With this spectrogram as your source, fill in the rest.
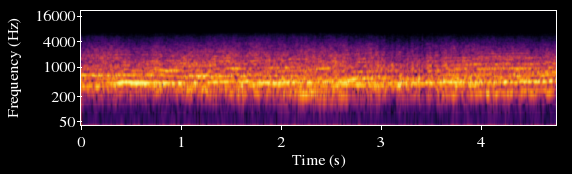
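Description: Formula 1 race cars from the 1979 US Grand Prix roar past as a steady, loud engine drone that holds for several seconds, with no voices.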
